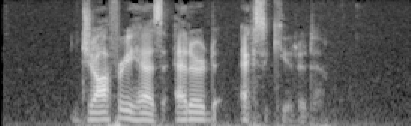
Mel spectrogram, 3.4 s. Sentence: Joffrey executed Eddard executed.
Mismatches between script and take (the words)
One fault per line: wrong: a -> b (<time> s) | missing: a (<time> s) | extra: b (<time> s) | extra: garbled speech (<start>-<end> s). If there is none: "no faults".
wrong: executed -> has (1.1 s)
